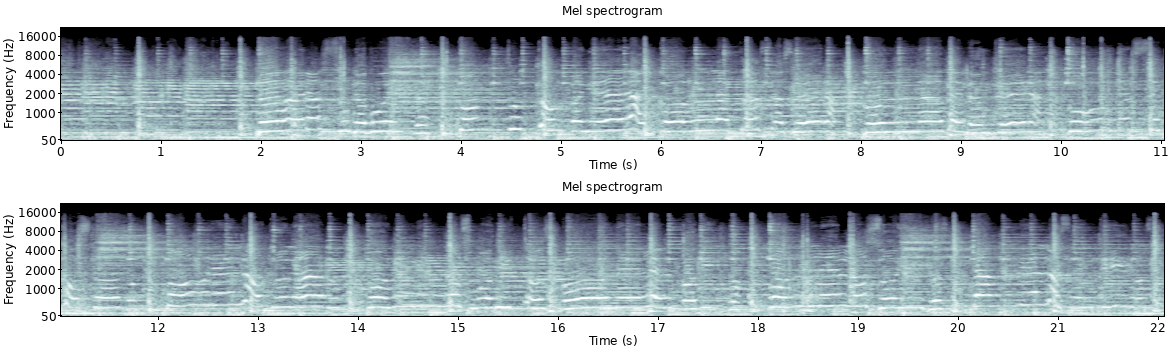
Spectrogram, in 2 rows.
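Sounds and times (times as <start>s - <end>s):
drum kit beat: 0.0s - 22.0s
live folk dance band: 0.0s - 22.0s.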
